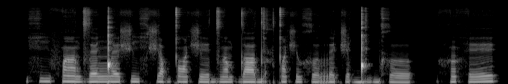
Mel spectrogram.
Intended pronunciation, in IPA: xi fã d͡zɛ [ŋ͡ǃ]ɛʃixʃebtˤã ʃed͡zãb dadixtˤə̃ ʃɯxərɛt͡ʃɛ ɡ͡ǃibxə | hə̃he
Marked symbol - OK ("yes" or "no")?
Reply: yes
